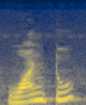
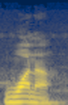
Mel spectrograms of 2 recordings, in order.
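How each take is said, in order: First: Both words are said fully and separately. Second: The words blend into one short word.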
